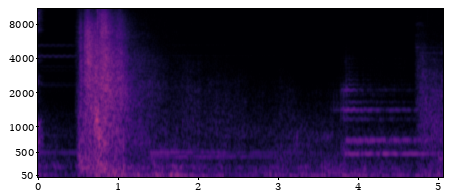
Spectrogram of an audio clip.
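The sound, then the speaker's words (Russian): A sudden loud thunder crack bursts out as lightning strikes an antenna above a cellar, then gives way to a long, low rolling rumble that lingers under a steady droning tone for several seconds. “Раздался сильный разряд грома, а за ним нагнетающий атмосферу гул.”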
